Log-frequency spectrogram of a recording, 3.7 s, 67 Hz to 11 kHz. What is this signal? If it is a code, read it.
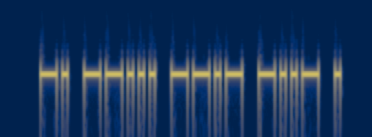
Morse code, heard as a keyed tone, about 22 wpm, 700 Hz. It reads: N7QXE
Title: USA Call Signs - 5 Characters - Repeated 2x - 22wpm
